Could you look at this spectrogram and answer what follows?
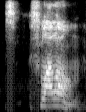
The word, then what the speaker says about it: Slalom: Slalom, is that how it's pronounced? – Slalom. Slalom. – Slalom, okay.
